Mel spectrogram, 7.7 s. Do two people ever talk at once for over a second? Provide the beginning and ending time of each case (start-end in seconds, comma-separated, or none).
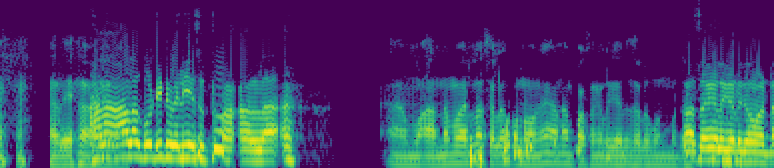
none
